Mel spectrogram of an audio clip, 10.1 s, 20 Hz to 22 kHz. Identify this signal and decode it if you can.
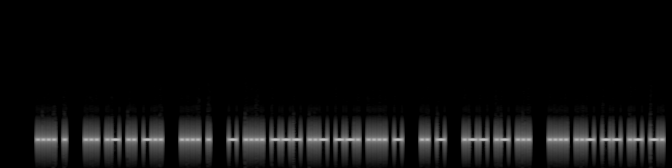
Morse code, heard as a keyed tone, about 32 wpm, 700 Hz. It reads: HE SAID HE THOUGHT IT WAS HUMAN
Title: Sentences from Top 1000 Words - Review Part 3 - 30wpm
